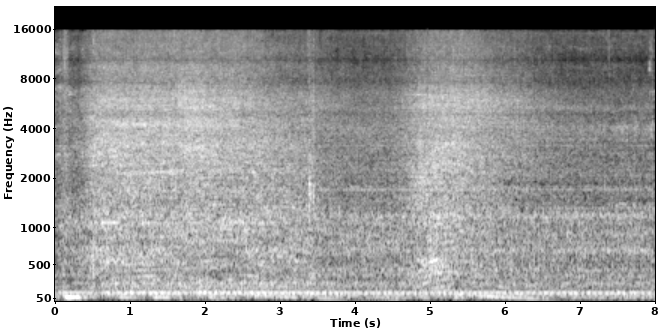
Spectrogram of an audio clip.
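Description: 2010 Scion tC's 2.4-litre four-cylinder engine idling steadily.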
